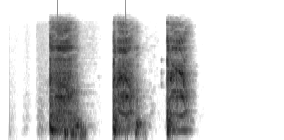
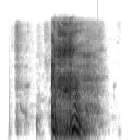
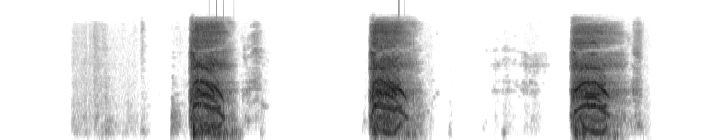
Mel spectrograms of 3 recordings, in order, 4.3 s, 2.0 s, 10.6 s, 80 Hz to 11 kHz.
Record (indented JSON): {
  "three_cough_length": "4.3 s",
  "three_cough_amplitude": 31670,
  "three_cough_signal_mean_std_ratio": 0.43,
  "cough_length": "2.0 s",
  "cough_amplitude": 32146,
  "cough_signal_mean_std_ratio": 0.44,
  "exhalation_length": "10.6 s",
  "exhalation_amplitude": 32768,
  "exhalation_signal_mean_std_ratio": 0.33,
  "survey_phase": "beta (2021-08-13 to 2022-03-07)",
  "age": "18-44",
  "gender": "Male",
  "wearing_mask": "No",
  "symptom_cough_any": true,
  "symptom_runny_or_blocked_nose": true,
  "symptom_fatigue": true,
  "symptom_headache": true,
  "symptom_change_to_sense_of_smell_or_taste": true,
  "symptom_onset": "5 days",
  "smoker_status": "Never smoked",
  "respiratory_condition_asthma": false,
  "respiratory_condition_other": false,
  "recruitment_source": "Test and Trace",
  "submission_delay": "2 days",
  "covid_test_result": "Positive",
  "covid_test_method": "RT-qPCR"
}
